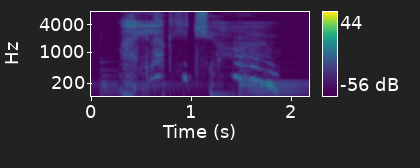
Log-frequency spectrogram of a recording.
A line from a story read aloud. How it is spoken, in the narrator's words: Barnaby gasped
